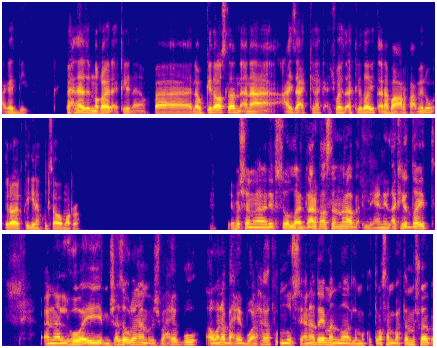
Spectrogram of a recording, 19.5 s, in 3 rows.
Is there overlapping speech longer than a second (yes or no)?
no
